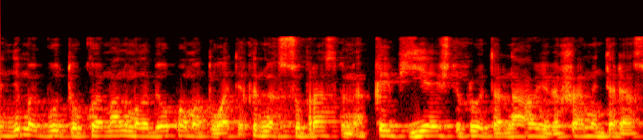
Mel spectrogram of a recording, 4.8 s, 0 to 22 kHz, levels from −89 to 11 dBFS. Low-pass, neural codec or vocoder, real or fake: 7.2 kHz; none; real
